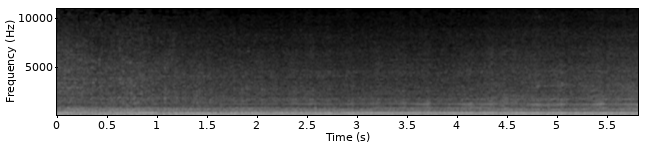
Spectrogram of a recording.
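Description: Mud sprays and splashes against a truck.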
